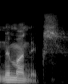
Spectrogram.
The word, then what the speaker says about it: mnemonics: So for that, we've got something called mnemonics. Sure, the capital M is silent.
